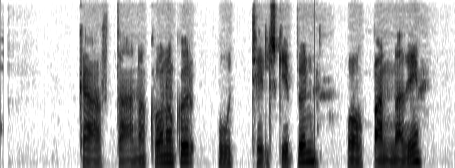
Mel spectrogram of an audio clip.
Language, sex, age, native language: Icelandic, male, 30-39, Icelandic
